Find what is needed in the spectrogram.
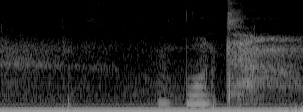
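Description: Faint room tone with a low steady hum; about a second and a half in, a brief, breathy vocal sound from the narrator, too short to form words.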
